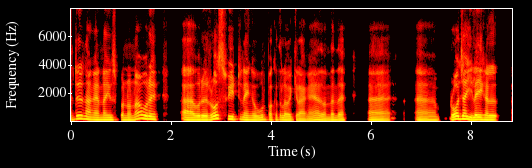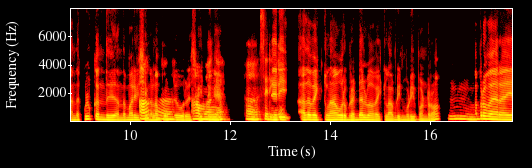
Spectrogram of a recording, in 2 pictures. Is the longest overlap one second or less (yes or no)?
yes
